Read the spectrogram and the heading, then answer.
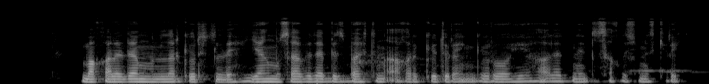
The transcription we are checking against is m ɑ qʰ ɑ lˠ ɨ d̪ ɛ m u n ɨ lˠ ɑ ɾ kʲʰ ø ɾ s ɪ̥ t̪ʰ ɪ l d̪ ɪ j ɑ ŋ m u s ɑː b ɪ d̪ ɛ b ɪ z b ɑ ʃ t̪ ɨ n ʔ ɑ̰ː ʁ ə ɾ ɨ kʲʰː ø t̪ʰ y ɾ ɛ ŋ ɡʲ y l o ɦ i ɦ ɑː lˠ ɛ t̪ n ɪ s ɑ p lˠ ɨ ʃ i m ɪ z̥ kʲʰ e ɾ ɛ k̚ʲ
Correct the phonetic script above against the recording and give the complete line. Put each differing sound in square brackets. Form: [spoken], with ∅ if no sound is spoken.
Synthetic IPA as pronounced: m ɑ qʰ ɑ lˠ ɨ d̪ ɛ m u n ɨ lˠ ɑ ɾ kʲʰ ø ɾ s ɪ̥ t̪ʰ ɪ l d̪ ɪ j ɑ ŋ m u s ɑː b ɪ d̪ ɛ b ɪ z b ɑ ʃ t̪ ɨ n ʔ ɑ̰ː [χ] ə ɾ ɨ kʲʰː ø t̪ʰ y ɾ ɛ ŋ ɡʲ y [ɾ] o ɦ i ɦ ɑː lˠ ɛ t̪ n ɪ s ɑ [q] lˠ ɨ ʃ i m ɪ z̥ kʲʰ e ɾ ɛ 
